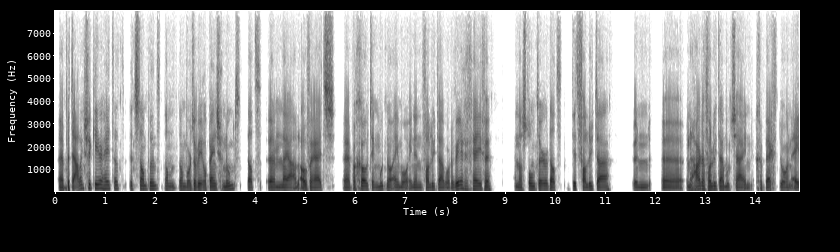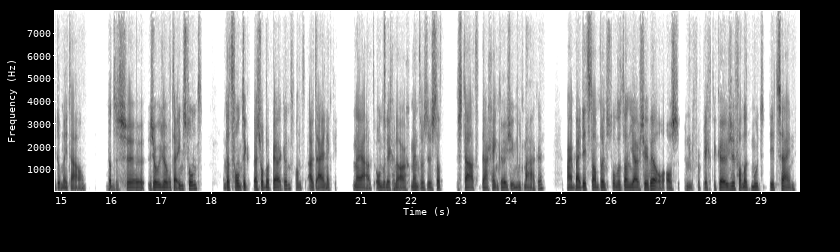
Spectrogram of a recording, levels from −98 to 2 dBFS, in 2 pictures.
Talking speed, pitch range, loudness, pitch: 195 wpm, 110-125 Hz, -21 LUFS, 115 Hz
